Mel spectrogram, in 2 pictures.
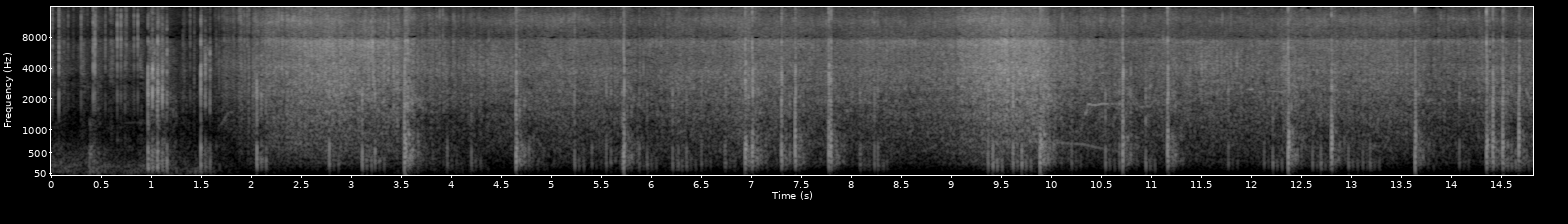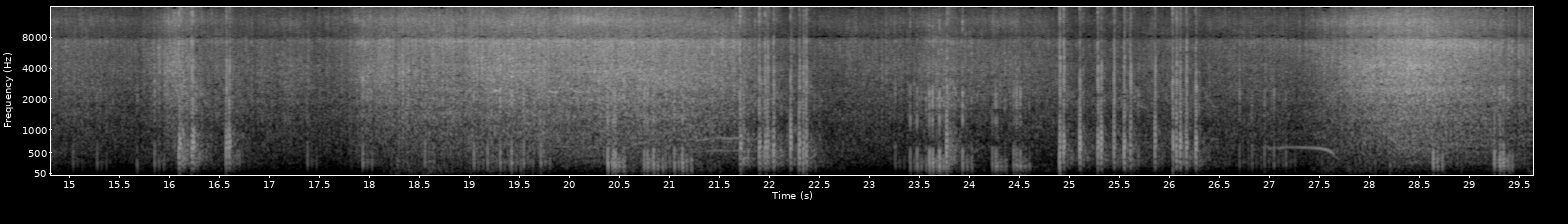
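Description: Fireworks going off: many sharp bangs and rapid crackling, with longer stretches of hissing about a third of the way in, in the middle and near the end.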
